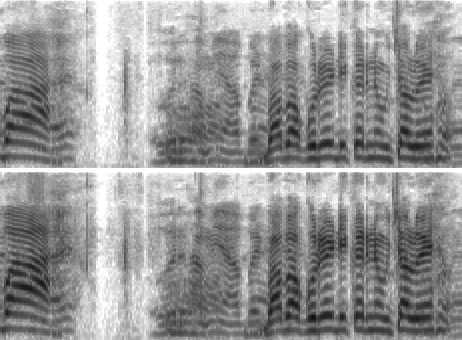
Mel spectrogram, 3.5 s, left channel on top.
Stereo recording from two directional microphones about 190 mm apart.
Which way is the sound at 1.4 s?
15° left (ahead or behind).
